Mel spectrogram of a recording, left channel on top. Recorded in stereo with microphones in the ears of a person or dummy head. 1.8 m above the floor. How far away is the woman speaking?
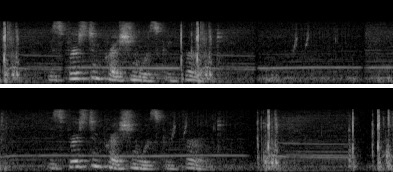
About 1.4 m.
